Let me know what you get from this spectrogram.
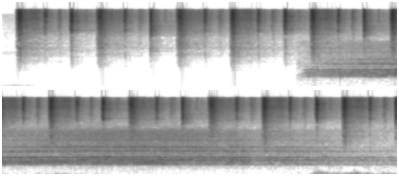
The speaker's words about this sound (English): A whistle hoots in the distance, loud and high-pitched. The grin cracks across my face. Right on schedule.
